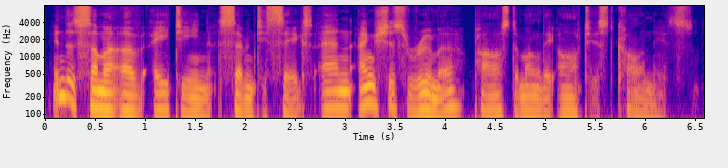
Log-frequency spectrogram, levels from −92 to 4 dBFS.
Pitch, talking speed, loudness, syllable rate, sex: 110 Hz, 135 wpm, -19 LUFS, 4.3 syllables/s, male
